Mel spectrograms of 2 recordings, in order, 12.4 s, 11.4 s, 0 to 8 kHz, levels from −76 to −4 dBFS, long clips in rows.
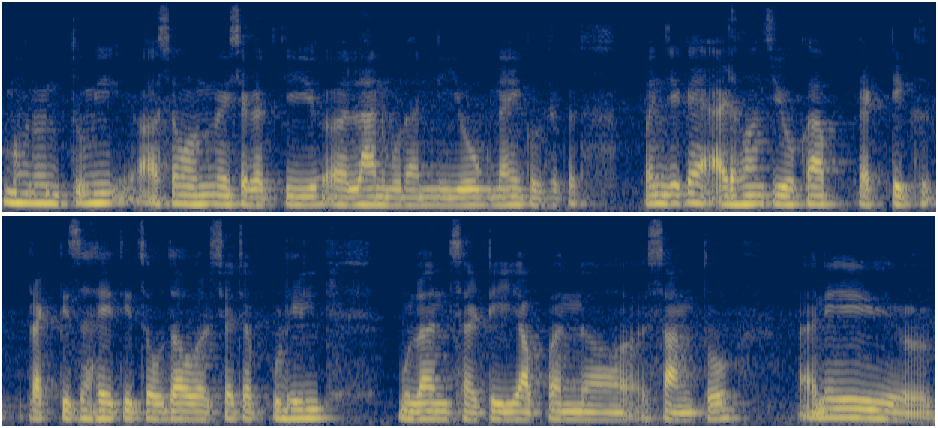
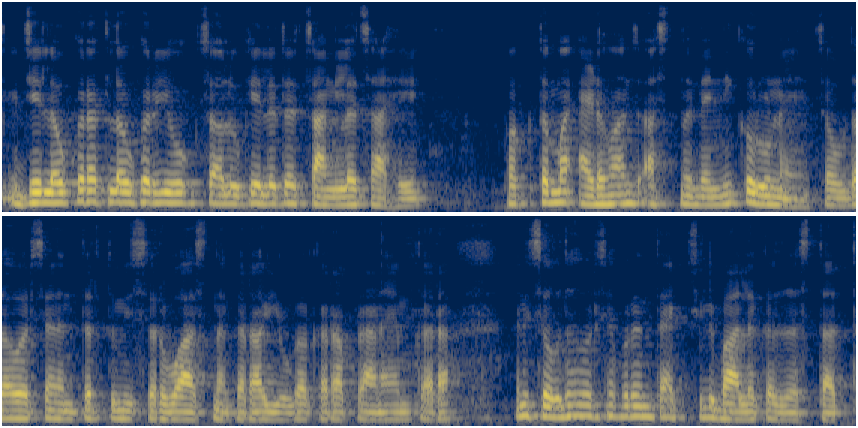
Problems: constant background noise, low volume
